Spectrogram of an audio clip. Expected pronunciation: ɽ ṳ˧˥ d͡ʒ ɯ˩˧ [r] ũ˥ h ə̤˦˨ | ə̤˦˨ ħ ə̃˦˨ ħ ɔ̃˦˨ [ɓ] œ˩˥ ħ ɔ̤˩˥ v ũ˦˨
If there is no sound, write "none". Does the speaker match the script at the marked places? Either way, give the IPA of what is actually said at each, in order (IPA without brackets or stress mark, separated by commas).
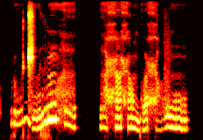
r, ɡʷ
